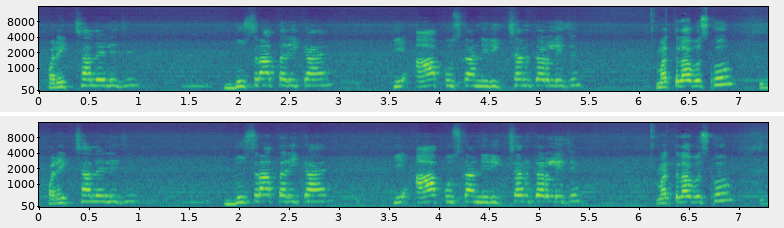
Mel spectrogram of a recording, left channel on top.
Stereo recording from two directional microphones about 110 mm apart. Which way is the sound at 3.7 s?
5° right (ahead or behind).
